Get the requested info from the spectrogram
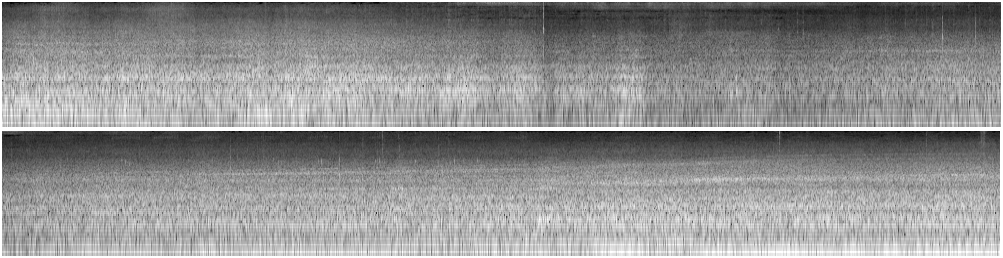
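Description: A train running, with a steady rumbling noise; from about halfway a low hum sets in and a thin whine rises steadily in pitch as the train gathers speed.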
